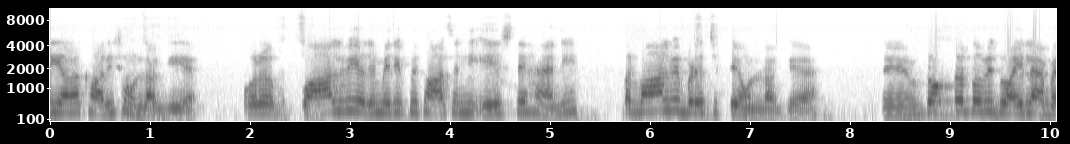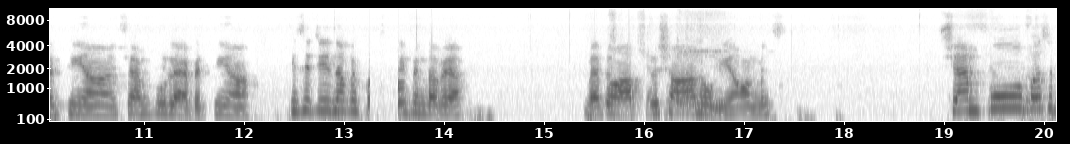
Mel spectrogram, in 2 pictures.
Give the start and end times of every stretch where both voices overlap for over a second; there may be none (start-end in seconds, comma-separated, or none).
15.5-16.8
